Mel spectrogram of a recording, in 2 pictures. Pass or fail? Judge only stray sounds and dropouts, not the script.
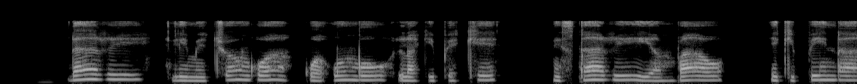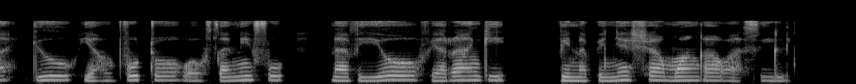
pass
